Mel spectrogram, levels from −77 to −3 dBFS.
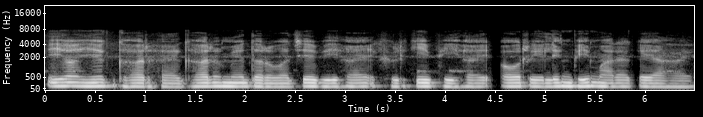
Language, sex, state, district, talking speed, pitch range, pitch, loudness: Hindi, male, Jharkhand, Palamu, 175 wpm, 120-130 Hz, 125 Hz, -18 LUFS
